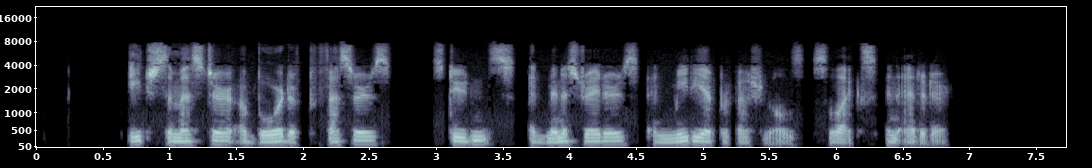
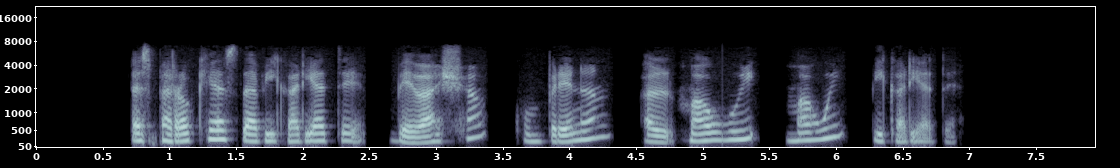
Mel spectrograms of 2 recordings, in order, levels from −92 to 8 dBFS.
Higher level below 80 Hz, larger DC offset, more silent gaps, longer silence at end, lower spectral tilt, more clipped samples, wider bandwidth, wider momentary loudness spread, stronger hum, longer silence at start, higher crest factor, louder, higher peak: about the same, -58 dBFS vs -62 dBFS; neither; second, 2.72-2.96 s, 3.61-3.68 s, 5.78-5.83 s, 6.33-6.37 s vs 2.50-2.65 s, 3.41-3.60 s, 4.37-4.53 s, 5.45-5.63 s, 6.11-6.28 s; second, 0.9 s vs 1.05 s; about the same, -4 dB/octave vs -5 dB/octave; neither; about the same, 8 kHz vs 7.4 kHz; about the same, 11 LU vs 11 LU; neither; about the same, 0.7 s vs 0.75 s; about the same, 20 dB vs 18 dB; about the same, -19 LUFS vs -18 LUFS; about the same, -2 dBFS vs -2 dBFS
